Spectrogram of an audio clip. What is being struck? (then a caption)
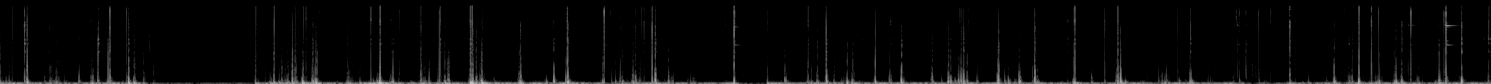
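Silicone dummy ear with steel hook. A steel dental hook scrapes and scratches inside the ear canal of a white silicone dummy ear on a binaural microphone, which is solid and soft. Dense, close, low-heavy scratching and clicking fills the clip with short, dry transient bursts. Brief quieter pauses fall around 2 seconds and 7.5 seconds.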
